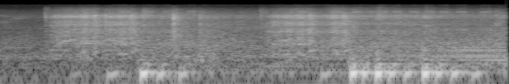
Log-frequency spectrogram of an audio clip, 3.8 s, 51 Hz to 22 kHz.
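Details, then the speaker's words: Honda C70 fitted with Shogun Edo Pro Series racing CDI replacing stock CDI, idle raised: small single catches quickly, settles into a light even putter with throttle blips; starts fast and runs cleanly. "Untuk starternya juga cepat, Teman-teman. Oke, untuk suara motornya aman, starternya cepat."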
